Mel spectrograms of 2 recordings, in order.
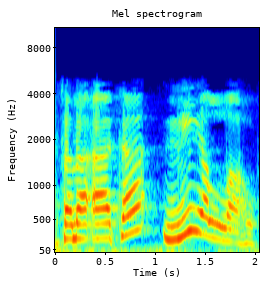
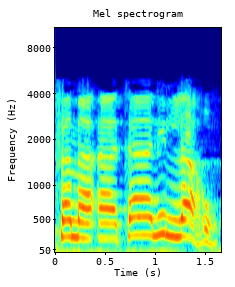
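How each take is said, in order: First: A y sound links the word to the next. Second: The word ends on the n with no y sound. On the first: The speaker calls it right. "عند الوصل كأنك أتيت بياء" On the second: The speaker calls it wrong. "كذي قرأها"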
